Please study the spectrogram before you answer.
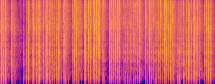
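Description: Long pink acrylic nails tap rapidly on a yellow printed cardboard gift box held up close, giving dense bursts of sharp, dry clicks and rattles with no ring. The taps come in quick flurries separated by brief pauses, bright and crackly across the range.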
